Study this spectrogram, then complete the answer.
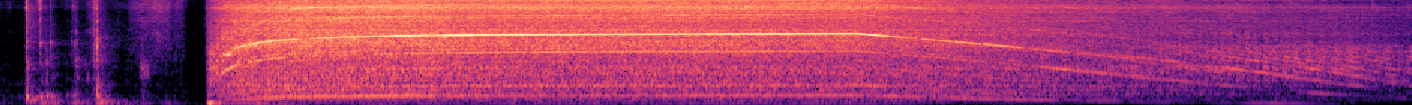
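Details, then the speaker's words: Eibenstock drill after fitting new lead and plug: motor spins up to steady high whine, holds evenly, winds down smoothly after switch-off; healthy running, no roughness or grinding. "One I stock with a new lead and plug that'll keep us boy boring away for we oldie."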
